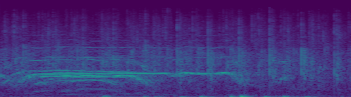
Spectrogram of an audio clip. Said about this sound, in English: My guest today is someone that I love so much. From the Tiger Belly podcast, ladies and gentlemen, big round of applause for the one and only Bobby Lee.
